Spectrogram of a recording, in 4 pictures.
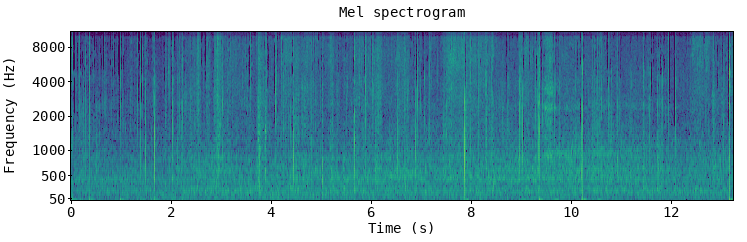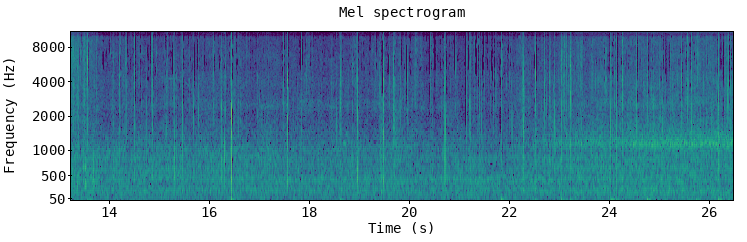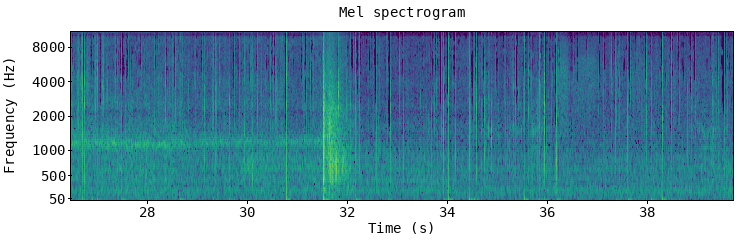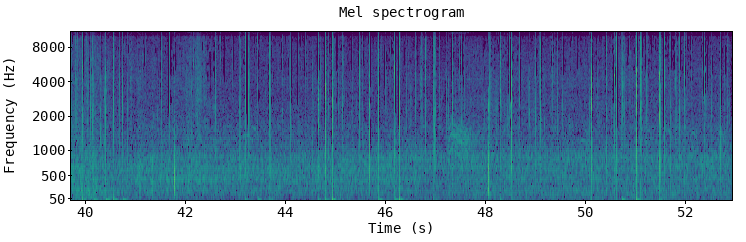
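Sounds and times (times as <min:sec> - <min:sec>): wood fire crackling: 0:00.0 - 0:52.9
thin steady whistle: 0:08.0 - 0:16.2, 0:22.0 - 0:32.8.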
